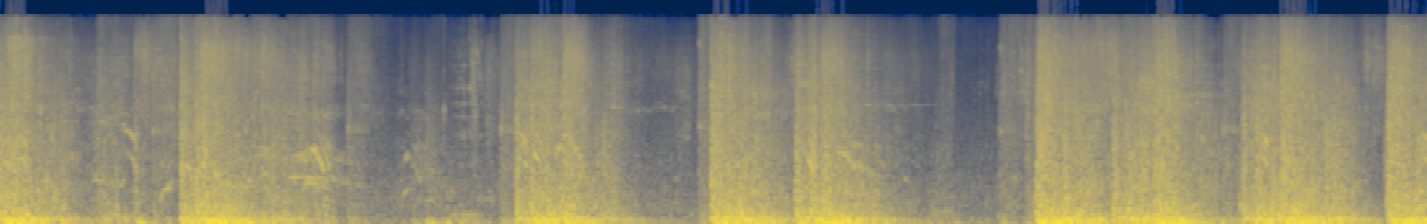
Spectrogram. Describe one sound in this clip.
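Fiery explosions boom and crackle in bursts.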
